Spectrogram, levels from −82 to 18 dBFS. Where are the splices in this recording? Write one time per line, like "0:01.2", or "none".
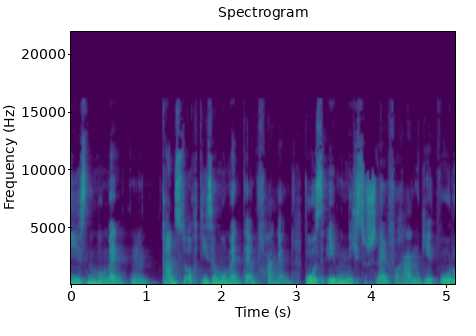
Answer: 0:01.2
0:03.1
